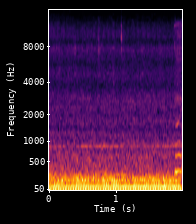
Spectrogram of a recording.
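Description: City bus engine running, heard from inside the passenger cabin: a loud, steady low drone with a fast even pulse.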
